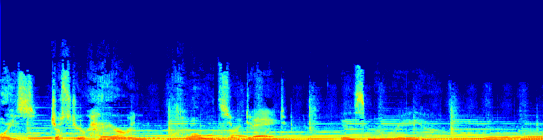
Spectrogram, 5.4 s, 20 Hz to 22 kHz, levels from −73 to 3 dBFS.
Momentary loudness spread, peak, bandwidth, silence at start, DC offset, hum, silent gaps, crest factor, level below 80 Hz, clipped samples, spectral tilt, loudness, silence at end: 5 LU; -2 dBFS; 12.5 kHz; 0 s; under 0.1%; none; none; 12 dB; -44 dBFS; under 0.1%; -5.5 dB/octave; -15 LUFS; 0 s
